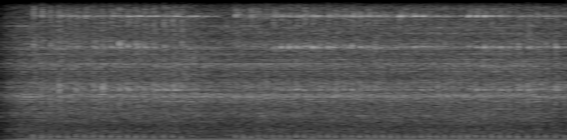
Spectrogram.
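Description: Heavy construction machinery on a railway line modernization site in Poland, the Chybie–Żory section, runs steadily with a deep, constant engine drone and a rapid mechanical rattling on top, loud and unbroken throughout, with no voices.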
